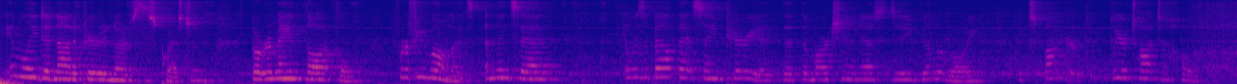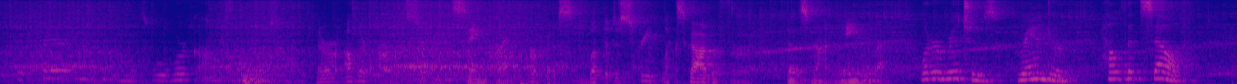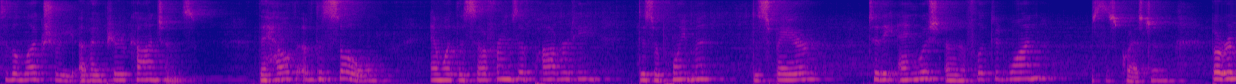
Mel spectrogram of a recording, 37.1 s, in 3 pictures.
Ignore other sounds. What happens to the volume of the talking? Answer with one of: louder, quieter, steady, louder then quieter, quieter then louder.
quieter then louder.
